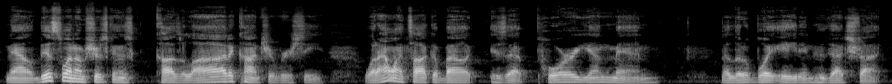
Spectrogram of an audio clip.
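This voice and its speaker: A middle-aged man talking casually to the camera, giving earnest advice point by point and growing loud and heated as he retells arguments. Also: low-pitched, moderate pace. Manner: earnest, lecturing, numbers his points. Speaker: vlogger giving life advice.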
